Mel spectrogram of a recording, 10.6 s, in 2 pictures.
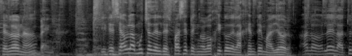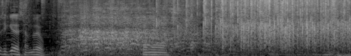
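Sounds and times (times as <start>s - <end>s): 
speech: 0.0s - 6.3s, 7.4s - 8.0s
laughter: 6.2s - 8.8s
audience applause: 7.2s - 10.5s.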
